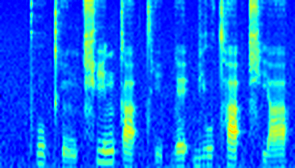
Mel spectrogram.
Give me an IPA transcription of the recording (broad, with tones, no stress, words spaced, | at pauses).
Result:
pʰu˥˧kʰĩ˨˩m t͡ɕʰi˦nka˨ʔ t̪ʰi˨p̚le˦ʔbju˦ t̪ʰa˦ʔt͡ɕʰja˧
